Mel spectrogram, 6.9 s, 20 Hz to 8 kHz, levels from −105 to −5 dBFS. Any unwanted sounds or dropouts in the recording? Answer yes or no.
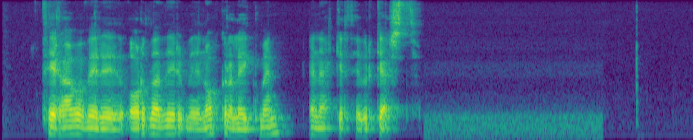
no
